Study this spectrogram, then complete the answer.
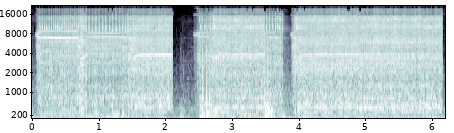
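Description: A power tool with a 10mm socket whirs loudly and close as it removes bolts from a Civic Type R shifter, in three sustained runs separated by short silent pauses.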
